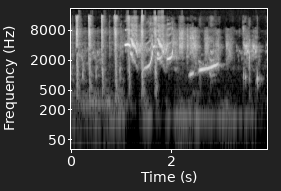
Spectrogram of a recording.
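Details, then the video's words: Pet ring-necked parakeet, a talking parrot, calling at home: curving whistled notes and a rising whistle, mixed with clicks and tapping, low background hum throughout. "Talking Parrot Conversation In Natural Voice"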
